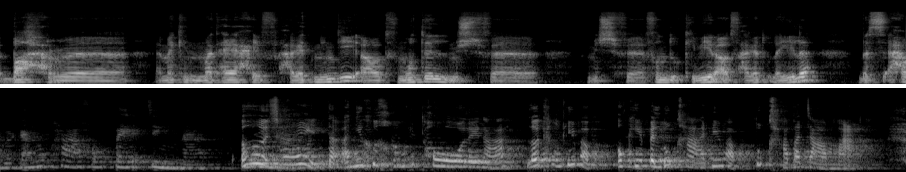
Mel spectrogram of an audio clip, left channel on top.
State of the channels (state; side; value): different; both; correlation 0.01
